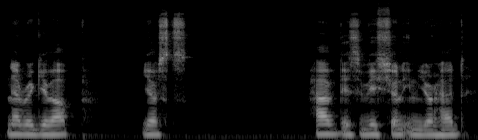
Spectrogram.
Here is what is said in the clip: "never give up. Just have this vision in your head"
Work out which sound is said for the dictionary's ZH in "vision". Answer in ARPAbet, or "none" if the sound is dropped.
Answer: SH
